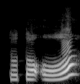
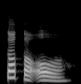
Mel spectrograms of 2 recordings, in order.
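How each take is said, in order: First: The pitch rises on the final vowel. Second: The pitch stays low on the final vowel. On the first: "tumaas yung tono niya" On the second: "Mababa yung O"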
